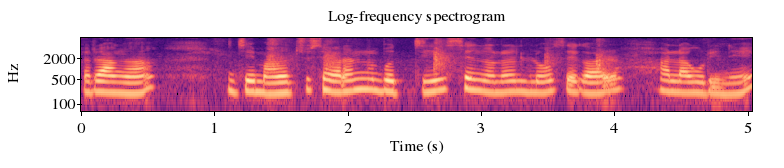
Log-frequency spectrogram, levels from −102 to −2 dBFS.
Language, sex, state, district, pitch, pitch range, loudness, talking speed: Chakma, female, Tripura, Unakoti, 230 Hz, 215-255 Hz, -17 LUFS, 130 wpm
